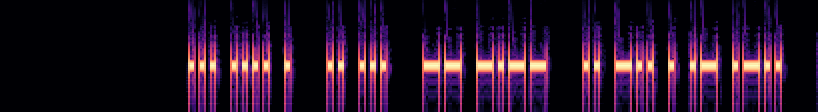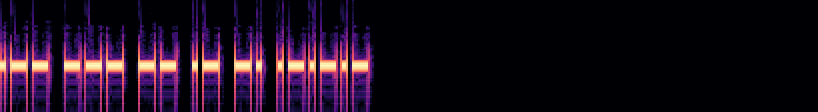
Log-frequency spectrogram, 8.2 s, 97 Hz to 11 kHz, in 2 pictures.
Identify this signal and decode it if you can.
Morse code, heard as a keyed tone, about 44 wpm, 700 Hz. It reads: SHE IS MY IDEAL WOMAN.
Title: Sentences from Top 1400 Words 45wpm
